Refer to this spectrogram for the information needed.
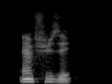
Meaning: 1. to infuse 2. to inject
- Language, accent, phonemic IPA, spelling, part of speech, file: French, France, /ɛ̃.fy.ze/, infuser, verb, LL-Q150 (fra)-infuser.wav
